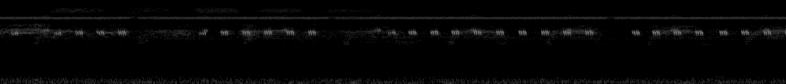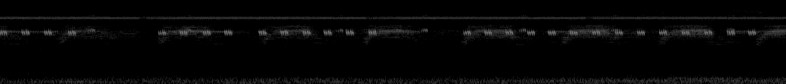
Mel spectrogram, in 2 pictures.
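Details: Insects calling in an open-field strawberry patch while seedlings are being planted, phone dropped on the ground; bright, high chirps in quick regular bursts of about ten pulses, pausing briefly between bursts, with a steady high hiss above.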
